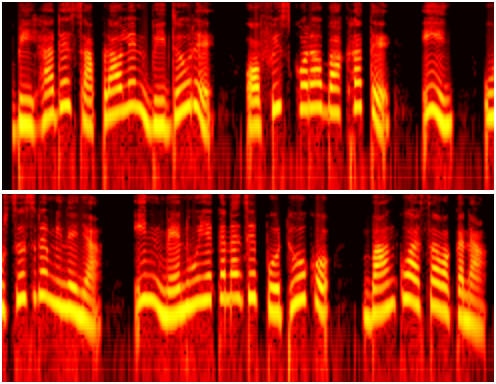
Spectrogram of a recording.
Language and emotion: Santali, fearful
